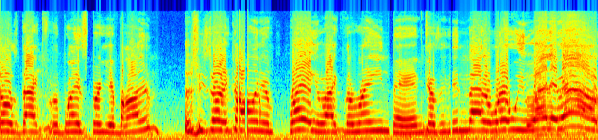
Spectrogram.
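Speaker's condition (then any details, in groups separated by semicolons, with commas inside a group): Cerebral palsy; speech sounds drunk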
